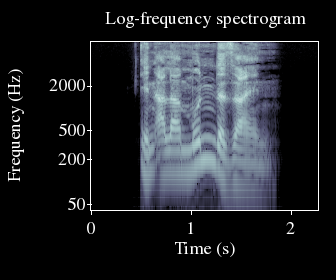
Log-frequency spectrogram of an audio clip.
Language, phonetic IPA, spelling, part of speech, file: German, [ɪn ˈalɐ ˈmʊndə zaɪ̯n], in aller Munde sein, phrase, De-in aller Munde sein.ogg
